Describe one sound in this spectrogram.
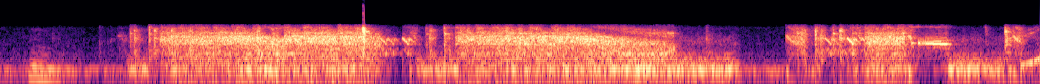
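An arcade game blasts loud noisy explosions.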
